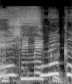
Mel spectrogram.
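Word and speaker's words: 犇めく: そうなんですよ、ひしめくって読むんだ、は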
